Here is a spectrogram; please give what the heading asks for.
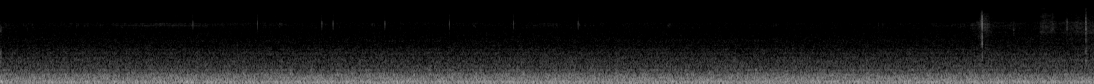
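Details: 2010 VW Golf 1.6 Bluemotion diesel idling on start-up with a low, uneven chugging rumble that lurches instead of running smoothly; rough idle.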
